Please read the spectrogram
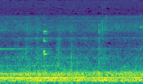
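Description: Quiet kitchen room tone: a steady low hum with a few faint, soft ticks.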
